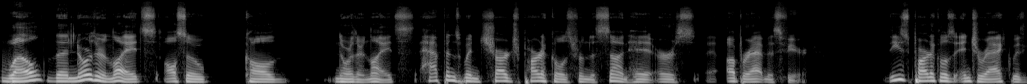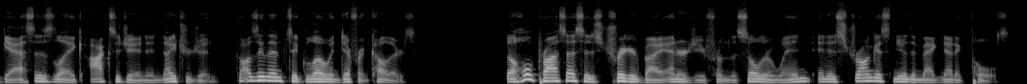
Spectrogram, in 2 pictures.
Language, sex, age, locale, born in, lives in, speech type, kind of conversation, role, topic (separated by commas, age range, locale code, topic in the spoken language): English, male, 30-34, en-US, United States, United States, read, expert-assistant, expert, What causes the Northern Lights to appear?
